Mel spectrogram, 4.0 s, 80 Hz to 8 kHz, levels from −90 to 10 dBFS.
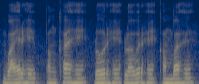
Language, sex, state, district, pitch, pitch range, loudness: Hindi, male, Chhattisgarh, Balrampur, 150 Hz, 140-150 Hz, -30 LUFS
